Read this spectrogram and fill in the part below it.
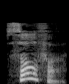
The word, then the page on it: sulpha: British English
